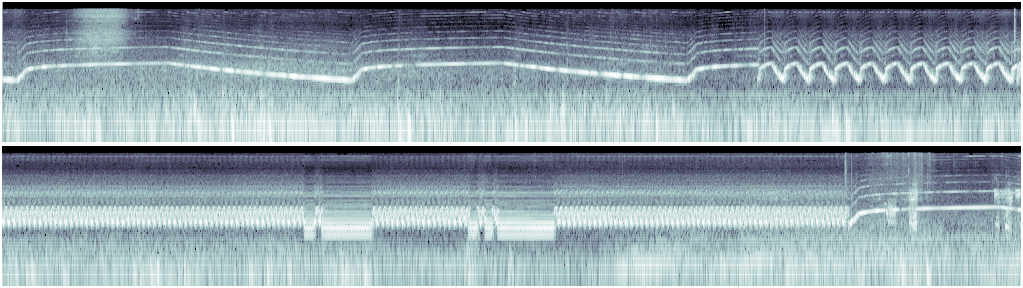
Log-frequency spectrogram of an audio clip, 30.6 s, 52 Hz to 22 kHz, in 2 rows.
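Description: Whelen 295SL100 electronic siren through dual 100-watt speakers, sounding a wail that rises and falls slowly in roughly five-second cycles, switching to a fast yelp about ten seconds in. Around fifteen seconds in it changes to a rapid, steady tone, broken briefly a few times, before going back to the slow wail near the end, all over the vehicle's low road and engine noise.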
